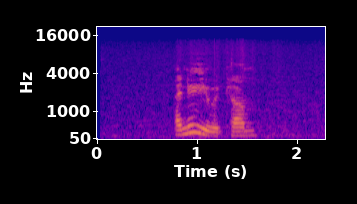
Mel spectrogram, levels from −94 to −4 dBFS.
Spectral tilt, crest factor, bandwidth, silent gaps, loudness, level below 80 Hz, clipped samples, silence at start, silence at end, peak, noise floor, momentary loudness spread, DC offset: -4.5 dB/octave; 20 dB; 15 kHz; none; -40 LUFS; -78 dBFS; under 0.1%; 0.75 s; 0.05 s; -24 dBFS; -65 dBFS; 24 LU; under 0.1%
